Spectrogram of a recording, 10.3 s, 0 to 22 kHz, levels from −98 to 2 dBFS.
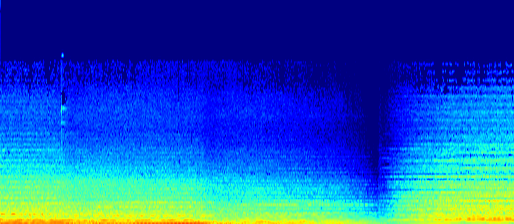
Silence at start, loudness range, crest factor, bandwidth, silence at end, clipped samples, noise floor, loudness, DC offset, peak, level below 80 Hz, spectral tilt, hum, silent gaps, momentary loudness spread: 0 s; 12 LU; 14 dB; 10.5 kHz; 0 s; under 0.1%; -45 dBFS; -25 LUFS; under 0.1%; -10 dBFS; -28 dBFS; -7 dB/octave; none; none; 16 LU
